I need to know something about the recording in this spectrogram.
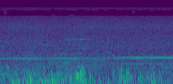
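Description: Wind buffeting the microphone in irregular low rumbles over a steady outdoor background hiss.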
